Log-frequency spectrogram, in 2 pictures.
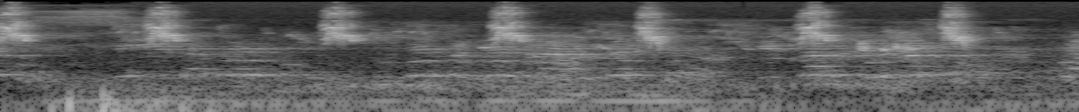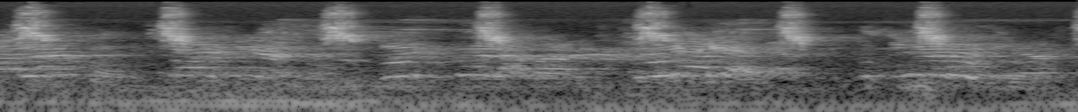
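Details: Sparrow giving sharp, bright chirps repeated steadily about once every three-quarters of a second, each note a quick broad burst, with a faint low hum and softer murmuring underneath throughout.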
